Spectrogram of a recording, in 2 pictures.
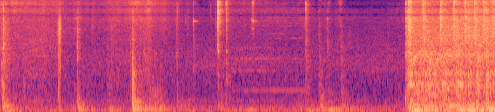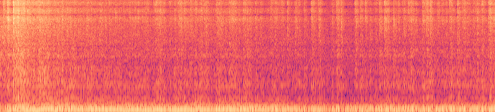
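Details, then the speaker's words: Fox body car after an oil change, spark plugs and a clamped rear vacuum line. A few clicks and cranking, then it catches into a steady, even, rowdy idle with a clean blip, sounding much better. Normal running. "oh yeah that sounds way [Music] better little a Rowdy engine man"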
